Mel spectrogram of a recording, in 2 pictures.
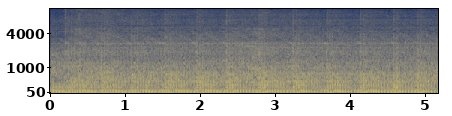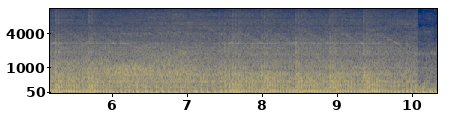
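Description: A Yezdi Adventure motorcycle engine runs steadily and loudly while riding, a continuous low drone with slight surges and irregular fueling, close up and with no voices.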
